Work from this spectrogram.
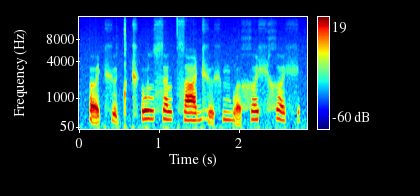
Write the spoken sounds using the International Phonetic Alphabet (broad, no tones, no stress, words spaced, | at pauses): ə̰t͡ʃṵtʲ t͡ʃʼulsəlt͡sad͡ʒṵʃ mbə̰xəʃxəʃ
